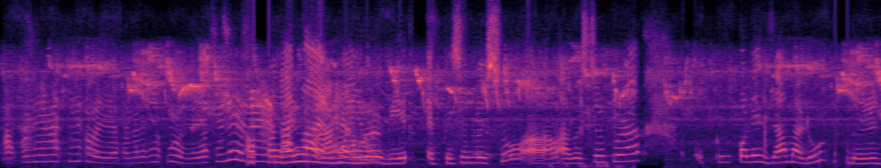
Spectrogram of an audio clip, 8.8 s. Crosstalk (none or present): present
